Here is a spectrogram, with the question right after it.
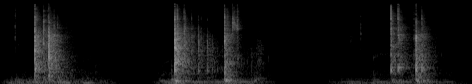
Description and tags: eyeglasses remove put down on desk table nice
